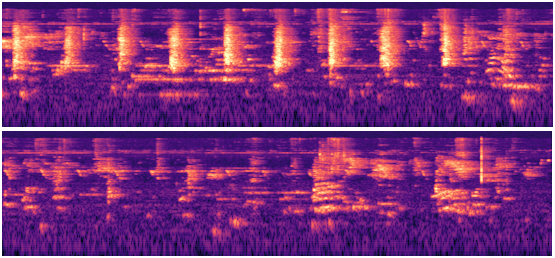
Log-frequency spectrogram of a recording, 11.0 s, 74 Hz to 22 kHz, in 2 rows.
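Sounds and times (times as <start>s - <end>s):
bird calls and clucks: 0.0s - 11.0s.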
